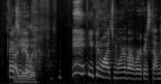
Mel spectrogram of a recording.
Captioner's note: chuckling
